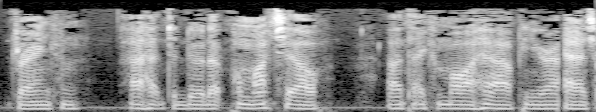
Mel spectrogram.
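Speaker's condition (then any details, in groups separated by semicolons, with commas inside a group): Parkinson's disease; described by speaker as in remission; voice clearer after weekly Monday evening talks with Stephen McClary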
